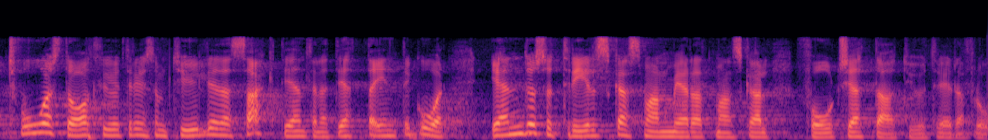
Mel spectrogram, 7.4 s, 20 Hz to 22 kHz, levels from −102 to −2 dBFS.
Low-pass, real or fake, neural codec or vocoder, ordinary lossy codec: 7.2 kHz; real; none; none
